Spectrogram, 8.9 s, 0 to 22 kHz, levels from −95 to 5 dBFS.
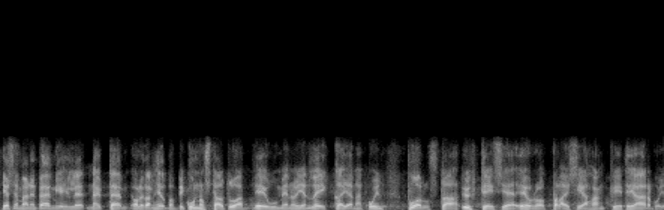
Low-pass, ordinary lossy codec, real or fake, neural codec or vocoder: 7.2 kHz; Opus, 16 kbps; fake; codec, 24 kHz, 3 kbps, HILCodec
